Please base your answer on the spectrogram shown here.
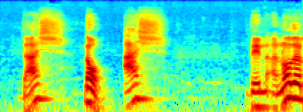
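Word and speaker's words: Æ: The full name is X, the letters A-E, but together, which it's pronounced dash, no, ash, then another letter A, dash, X, Y-Y, which in Romance means 12.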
